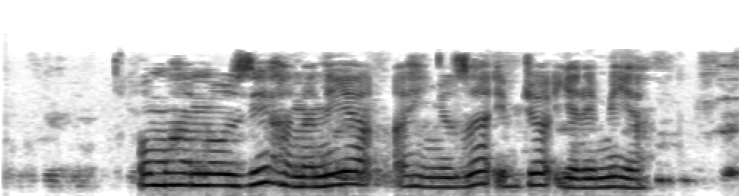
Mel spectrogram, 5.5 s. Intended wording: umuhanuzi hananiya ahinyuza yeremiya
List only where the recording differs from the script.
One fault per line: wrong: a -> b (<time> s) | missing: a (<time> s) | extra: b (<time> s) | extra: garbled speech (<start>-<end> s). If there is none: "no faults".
extra: ibyo (3.8 s)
